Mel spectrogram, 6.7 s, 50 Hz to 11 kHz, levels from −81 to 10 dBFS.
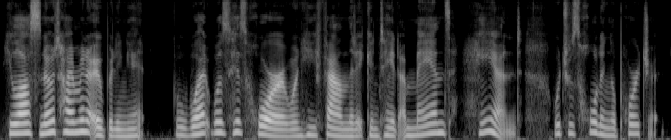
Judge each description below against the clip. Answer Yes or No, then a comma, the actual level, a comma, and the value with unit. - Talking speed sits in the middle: No, fast, 230 wpm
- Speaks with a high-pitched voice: Yes, high, 195 Hz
